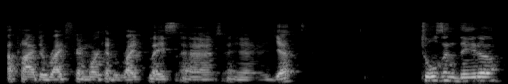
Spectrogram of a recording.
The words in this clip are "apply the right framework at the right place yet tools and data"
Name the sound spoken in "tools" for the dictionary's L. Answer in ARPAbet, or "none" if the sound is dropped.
L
